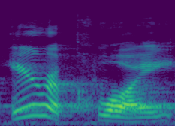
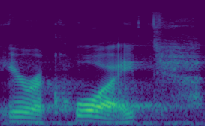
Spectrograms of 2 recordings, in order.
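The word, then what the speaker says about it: Iroquois: the English pronunciation of a word that the French colonists above Lake Ontario had come up with.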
